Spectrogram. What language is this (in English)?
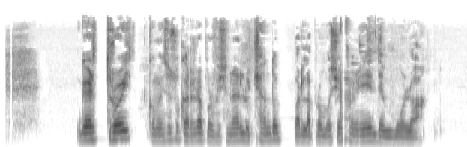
Spanish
